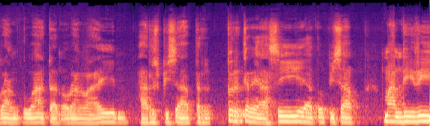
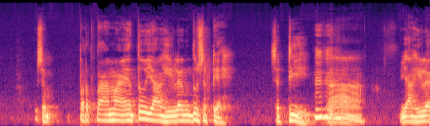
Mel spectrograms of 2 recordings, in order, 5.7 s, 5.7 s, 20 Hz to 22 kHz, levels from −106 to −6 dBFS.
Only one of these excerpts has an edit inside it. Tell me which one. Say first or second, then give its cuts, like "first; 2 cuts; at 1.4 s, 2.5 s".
first; 2 cuts; at 1.8 s, 2.9 s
